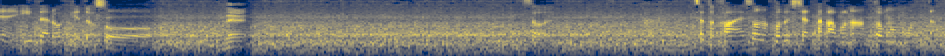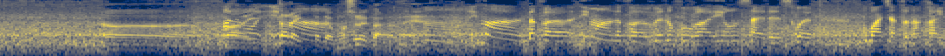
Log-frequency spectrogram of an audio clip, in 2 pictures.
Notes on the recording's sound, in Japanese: 渡航の飛行機で割りと疲れてる状態で。今回は飛行機の中なので、音声がちょっとうるさいです。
